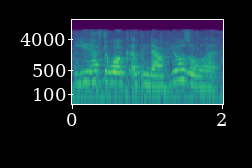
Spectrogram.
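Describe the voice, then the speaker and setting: A young woman vlogs casually from home, talking earnestly but rambling and restarting her sentences. Her medium-pitched voice is fairly quick. The camera-mic recording has a dull, lo-fi home-video quality with slight background noise.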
